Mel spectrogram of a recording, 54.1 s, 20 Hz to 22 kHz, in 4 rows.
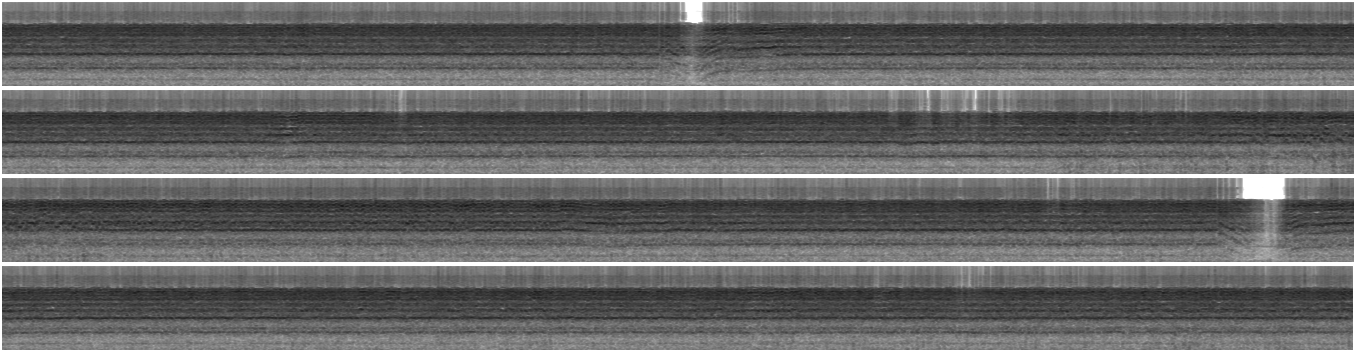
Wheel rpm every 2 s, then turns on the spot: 230, 230, 240, 180, 230, 240, 230, 230, 230, 230, 230, 230, 230, 210, 210, 210, 220, 230, 230, 160, 210, 230, 230, 230, 230, 230, 230.
none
